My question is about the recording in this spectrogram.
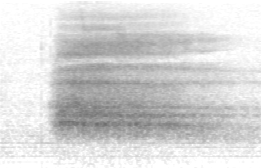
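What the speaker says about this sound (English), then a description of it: "Give yourself a cleansing breath." A single long cleansing exhale during a guided breathing exercise, a soft airy breath that swells in quickly, holds steady and fades slowly, heard close and alone with no talk.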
